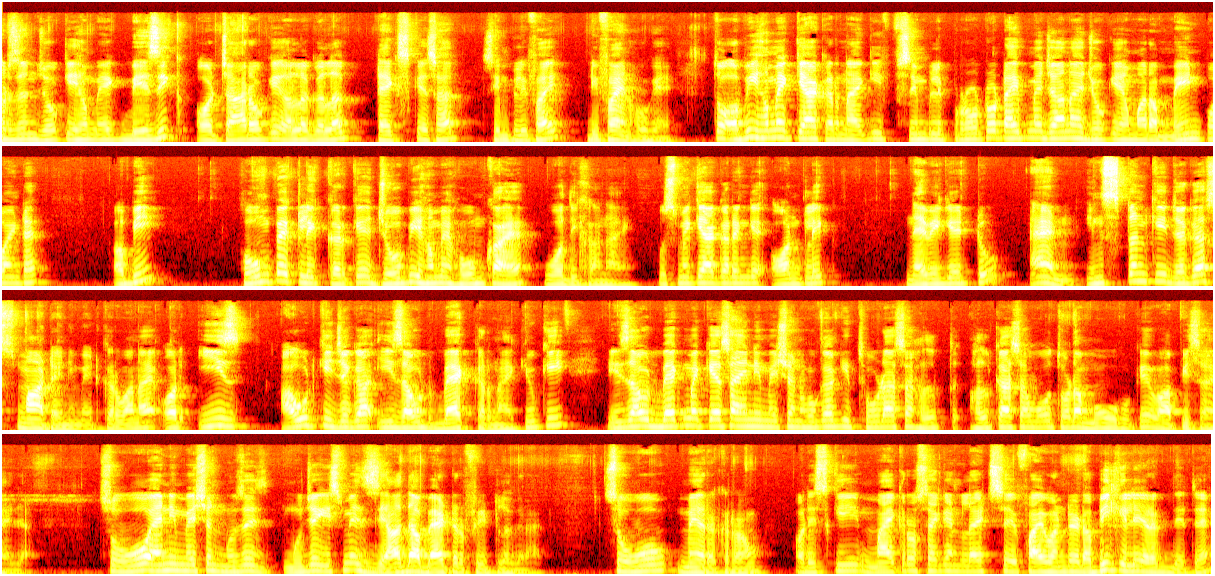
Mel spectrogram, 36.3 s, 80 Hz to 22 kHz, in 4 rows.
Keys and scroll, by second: 33.5 shift+Up, 33.8 shift+Up, 35.7 Return.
